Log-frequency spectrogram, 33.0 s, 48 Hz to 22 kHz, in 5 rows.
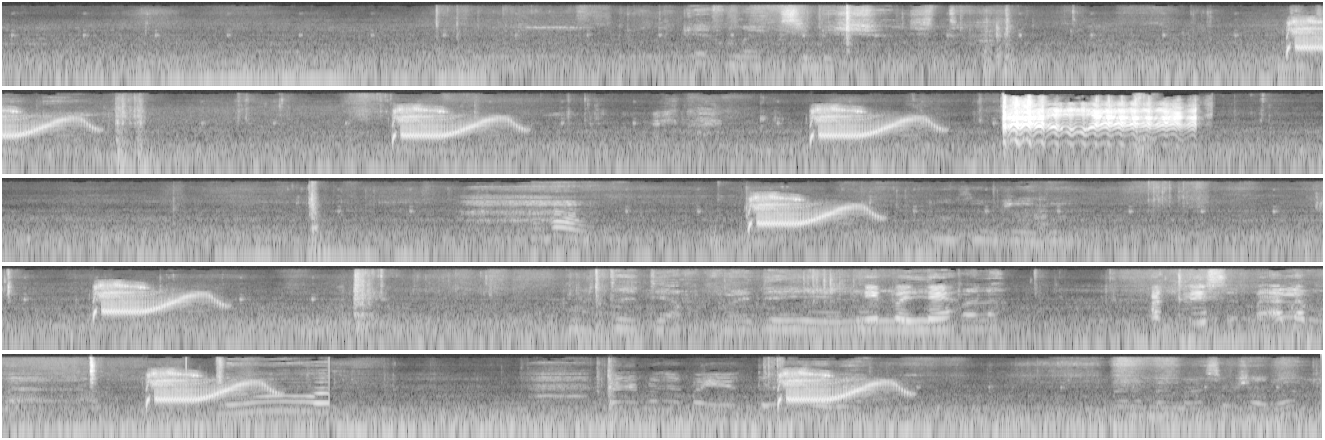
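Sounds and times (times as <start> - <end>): steady low rumble: 3.4 - 33.0
cartoon boing twangs: 6.4 - 7.2, 8.6 - 9.3, 10.6 - 12.6, 17.0 - 17.7, 20.3 - 21.0, 27.2 - 27.9, 30.3 - 31.0.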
